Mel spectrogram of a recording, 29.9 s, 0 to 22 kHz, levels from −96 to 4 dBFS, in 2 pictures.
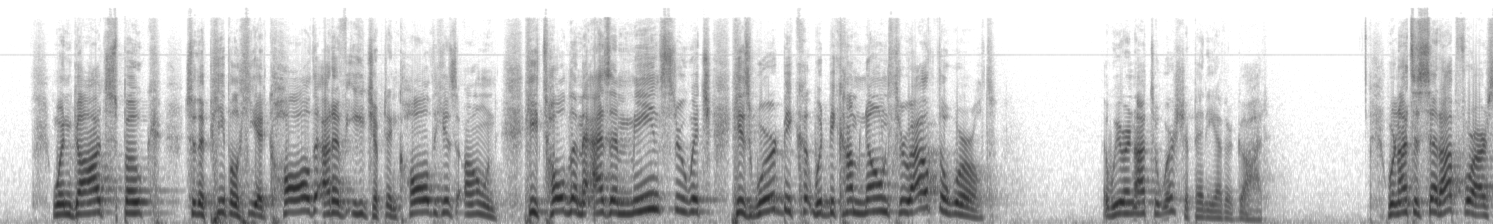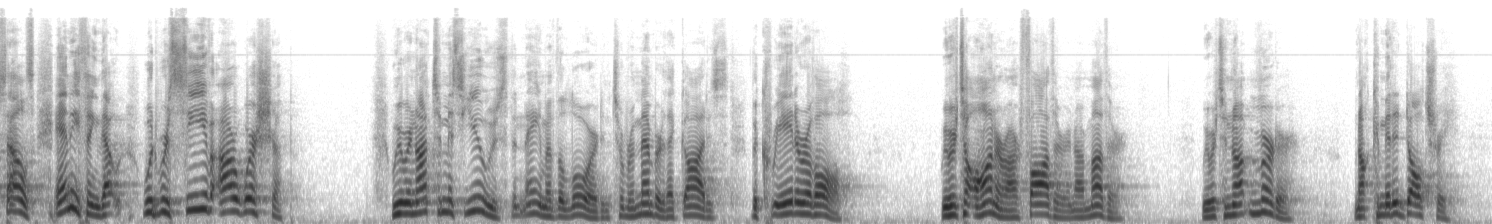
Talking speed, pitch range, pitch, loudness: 185 wpm, 145-215 Hz, 190 Hz, -20 LUFS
